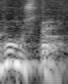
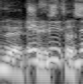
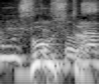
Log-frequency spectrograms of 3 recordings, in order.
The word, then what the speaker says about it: Worcester: Ähm, Wuster. Ja, genau. – Das weiß ich. Genau, da darf man nicht Worcester Sauce. Da darf man nicht Worcester Sauce. Nein, Wuster Aber so, so wie die Wuster Sauce ja?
